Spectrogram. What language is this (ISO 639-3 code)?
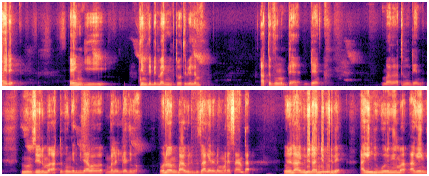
bjt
